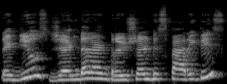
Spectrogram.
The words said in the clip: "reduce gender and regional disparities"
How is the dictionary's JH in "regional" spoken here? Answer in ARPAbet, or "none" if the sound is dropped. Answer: SH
